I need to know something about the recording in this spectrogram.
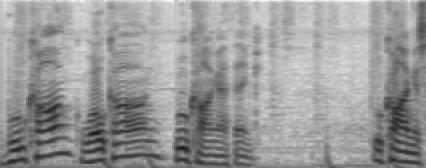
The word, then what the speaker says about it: Wukong: Wukong is how you pronounce it.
